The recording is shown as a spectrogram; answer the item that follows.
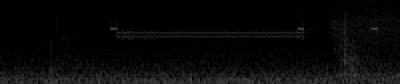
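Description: A faint electronic beep tone, held for about a second, over a low steady interior hum.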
